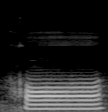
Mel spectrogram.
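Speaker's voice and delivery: خو held long and loud; drawn-out letter name. Shown as a demonstration. Teacher spells for students, long loud خو. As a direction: stretch خو out as in spelling. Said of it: "آسان ہے، خو".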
